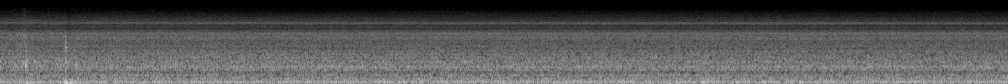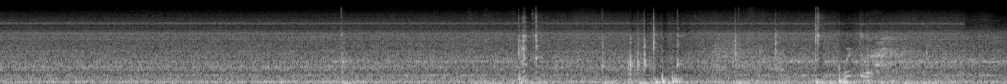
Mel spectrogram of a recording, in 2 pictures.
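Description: Steady rushing airflow of a solder fume-extractor fan running throughout. In the last third there are a few light clicks and taps of tools and handling against the board.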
